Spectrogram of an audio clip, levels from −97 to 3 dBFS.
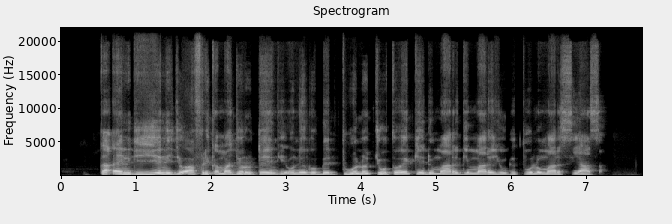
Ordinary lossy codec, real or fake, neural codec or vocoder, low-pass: none; fake; codec, 44.1 kHz, 7.8 kbps, DAC; none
